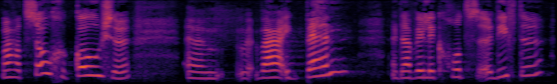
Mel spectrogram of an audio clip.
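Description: A woman giving a sermon as a lively personal story, with many fillers, acting out voices and sounds in a conversational way. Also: on the high side, a little slow. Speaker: preacher.

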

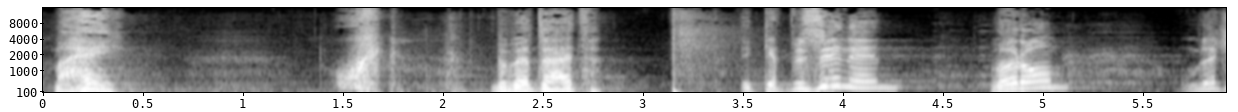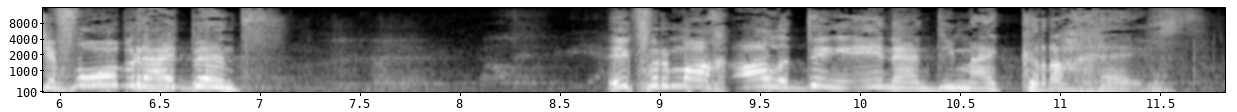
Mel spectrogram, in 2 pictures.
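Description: A man preaching a sermon to a congregation in a church hall, emphatic and animated, with bursts of loud emphasis and English phrases dropped in. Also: very high voice, unhurried, gravelly, long pauses. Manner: scatters English phrases into his talk. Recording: long hall reverb.

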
